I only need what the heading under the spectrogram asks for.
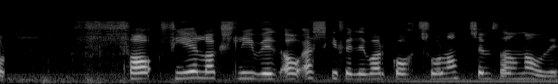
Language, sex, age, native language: Icelandic, male, 11, Icelandic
